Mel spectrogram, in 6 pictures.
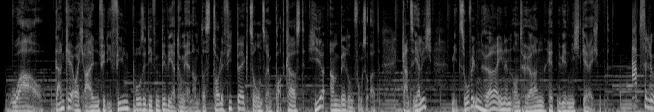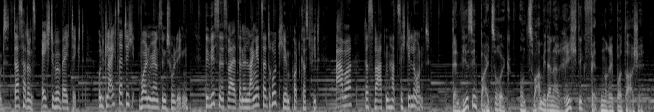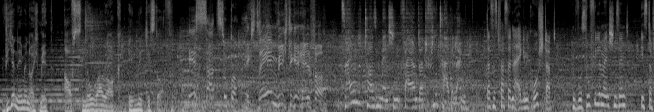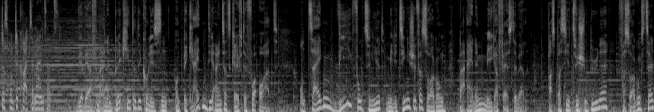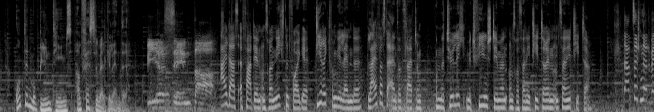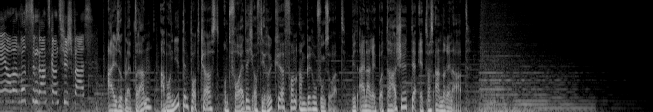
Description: Die Reportage vom Einsatz für Menschen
